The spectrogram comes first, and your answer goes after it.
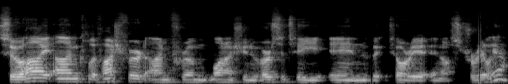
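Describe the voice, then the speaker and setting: In a Scottish accent, a man speaks at a moderate pace. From Scotland. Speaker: university staff presenter. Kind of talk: conference presentation.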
